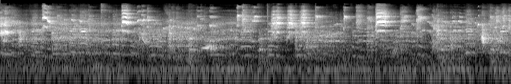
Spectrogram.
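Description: Many caged parrots, lovebirds among them, squawking in shrill short bursts, over and over, with several calling at once.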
